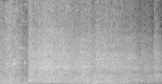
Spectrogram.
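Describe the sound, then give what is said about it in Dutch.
A loud crash as a car rams through a heavy metal door, with harsh shattering and breaking debris that roars on for under two seconds with no voices. “Hij gaat er met de auto rammen.”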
